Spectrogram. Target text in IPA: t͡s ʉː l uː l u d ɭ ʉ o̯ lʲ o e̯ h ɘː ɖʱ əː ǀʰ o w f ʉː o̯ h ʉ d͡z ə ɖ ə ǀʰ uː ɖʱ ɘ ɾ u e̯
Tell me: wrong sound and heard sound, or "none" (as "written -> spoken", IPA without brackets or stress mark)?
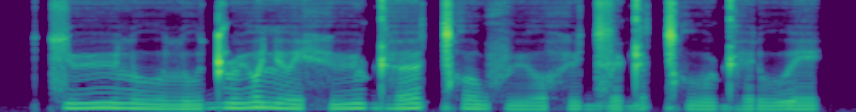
ɘː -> ʉː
